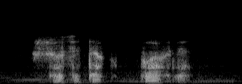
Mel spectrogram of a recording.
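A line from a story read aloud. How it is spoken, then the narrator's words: Quiet question. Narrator (Ukrainian): тихо спитав мене Ява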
